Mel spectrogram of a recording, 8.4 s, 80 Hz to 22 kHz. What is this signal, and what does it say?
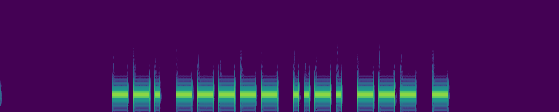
Morse code, heard as a keyed tone, about 15 wpm, 700 Hz. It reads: G0FOT
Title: DXCC-100 Call Signs - 5 Characters - Repeated 3x - 15wpm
